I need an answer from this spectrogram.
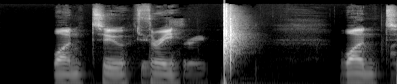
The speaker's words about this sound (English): Excellent. A clap sync, everybody.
